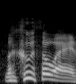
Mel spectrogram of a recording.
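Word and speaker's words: Leucothoe: Leucothue, that's how you say it.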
